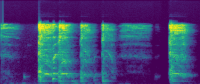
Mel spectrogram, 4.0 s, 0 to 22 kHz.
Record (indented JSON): {
  "three_cough_length": "4.0 s",
  "three_cough_amplitude": 32768,
  "three_cough_signal_mean_std_ratio": 0.49,
  "survey_phase": "beta (2021-08-13 to 2022-03-07)",
  "age": "18-44",
  "gender": "Male",
  "wearing_mask": "No",
  "symptom_cough_any": true,
  "symptom_runny_or_blocked_nose": true,
  "symptom_sore_throat": true,
  "symptom_headache": true,
  "symptom_onset": "8 days",
  "smoker_status": "Never smoked",
  "respiratory_condition_asthma": false,
  "respiratory_condition_other": false,
  "recruitment_source": "Test and Trace",
  "submission_delay": "2 days",
  "covid_test_result": "Positive",
  "covid_test_method": "RT-qPCR",
  "covid_ct_value": 30.6,
  "covid_ct_gene": "N gene",
  "covid_ct_mean": 31.2,
  "covid_viral_load": "57 copies/ml",
  "covid_viral_load_category": "Minimal viral load (< 10K copies/ml)"
}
